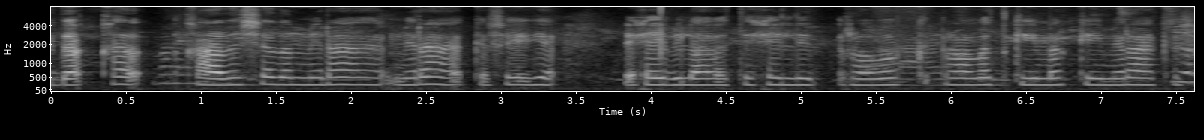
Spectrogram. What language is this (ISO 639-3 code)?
som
